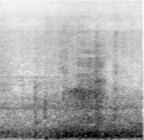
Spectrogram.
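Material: Nothing is struck.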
